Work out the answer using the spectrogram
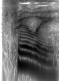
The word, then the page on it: frilly: American English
